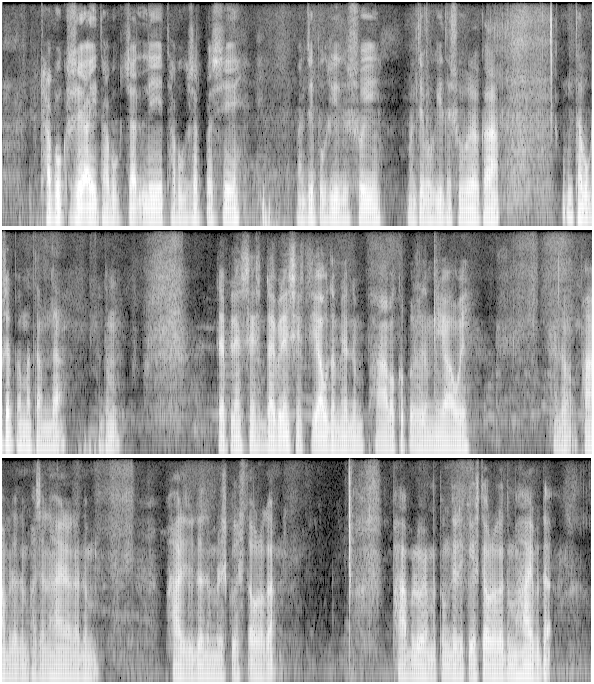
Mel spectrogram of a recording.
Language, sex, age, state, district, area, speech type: Manipuri, male, 30-45, Manipur, Imphal East, rural, spontaneous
